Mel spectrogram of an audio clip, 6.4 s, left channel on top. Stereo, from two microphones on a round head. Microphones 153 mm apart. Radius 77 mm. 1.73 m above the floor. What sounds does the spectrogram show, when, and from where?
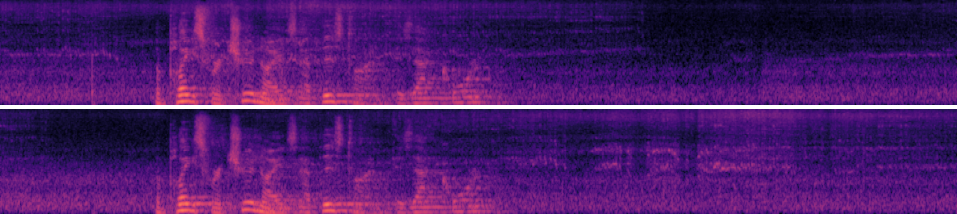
1.0 s a man speaking: 30° left (ahead or behind), 0.8 m; by 3.2 s 5° left (ahead or behind), 4 m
